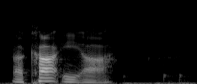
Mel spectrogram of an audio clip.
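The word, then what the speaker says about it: Ἀχαΐα: In Greek, akaia, akaia. So we have capital alpha, key, alpha, iota, alpha. What's this thing right here? That's an iota subscript. You have that mark right here. We're going to pronounce each letter akaia. We're not going to pronounce it akai.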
